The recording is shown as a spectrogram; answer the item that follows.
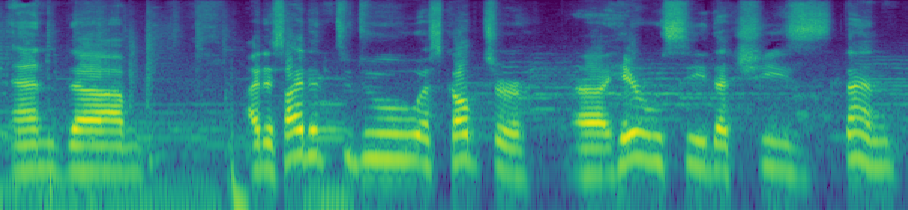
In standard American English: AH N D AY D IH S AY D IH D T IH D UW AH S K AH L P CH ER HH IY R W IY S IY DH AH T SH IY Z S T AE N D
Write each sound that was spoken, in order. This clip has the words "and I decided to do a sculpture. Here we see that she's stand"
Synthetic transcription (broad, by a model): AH N D AY D IH S AY D IH D T IH D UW AH S K AH L P CH ER HH IY R W IY S IY DH AH T SH IY Z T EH N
